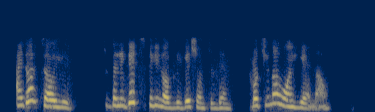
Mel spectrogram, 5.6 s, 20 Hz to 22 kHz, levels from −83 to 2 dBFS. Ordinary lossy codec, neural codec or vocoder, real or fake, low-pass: Opus, 16 kbps; codec, 16 kHz, 2 kbps, FreqCodec, smaller model; fake; 5.4 kHz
